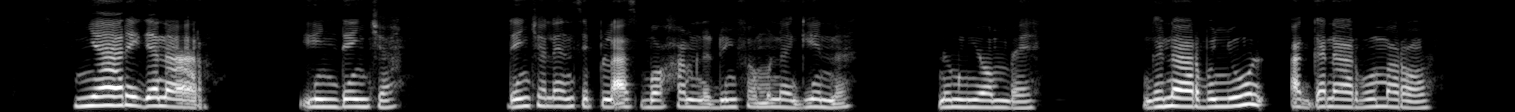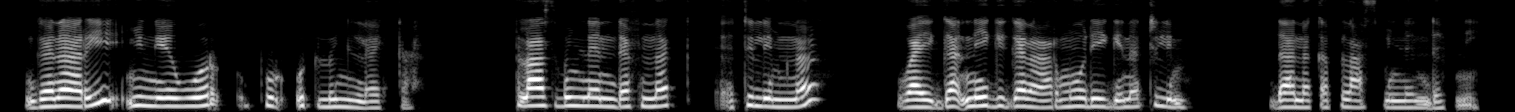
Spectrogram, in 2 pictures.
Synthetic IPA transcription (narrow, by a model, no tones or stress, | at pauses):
ɲaːɾiɡanaːɾ | jʔiɲdeɲt͡ʃa | deɲt͡ʃalensipla̰sbohamnaduɲfamunaɡinːa̰ | numnjombe | ɡanaɾbuɲuːl | ak̚ɡanaɾbumaɾo | ɡɐnaɾiɲuŋɡewoɾpuɾutluɲlɛkːɐ | plasbuɲlendɛfnɐk | tilimnɐ | wajɡniɡiɡanaɾmodeɡinɐtilim | danɐkːɐplasbuɲlendɛfnḭ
